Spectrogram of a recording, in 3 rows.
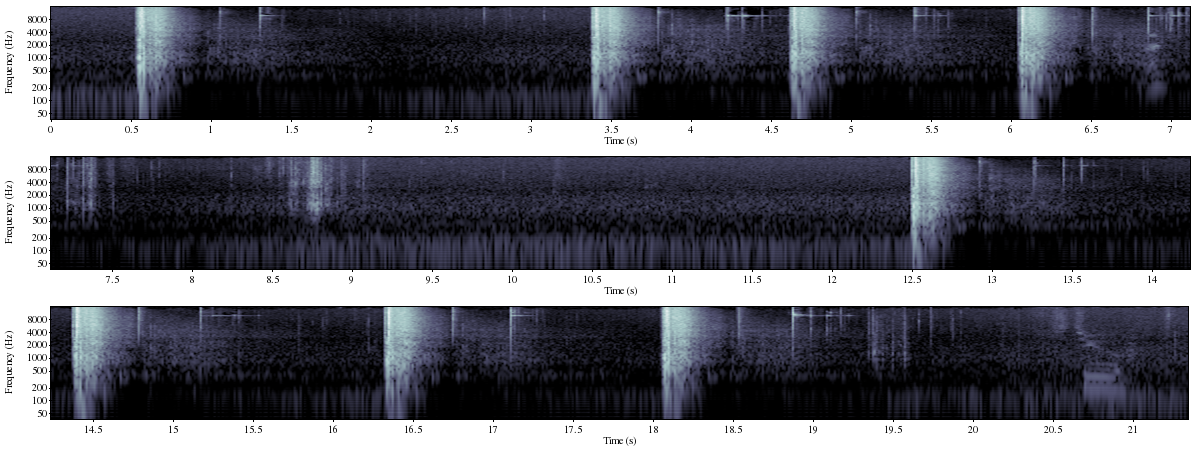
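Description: Pistol shots crack out at 5 yards in a Dot Torture drill, sharp loud reports landing singly and in quick pairs with quiet gaps between them, and a faint low rumble in one pause.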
